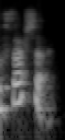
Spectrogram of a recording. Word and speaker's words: Thurso: If you look at Thursa there, interestingly enough, people in Thurso pronounce Thurso Thursa.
